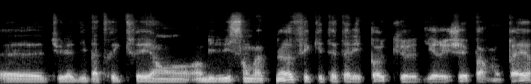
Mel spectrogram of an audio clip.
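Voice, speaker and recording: A man talks at a moderate pace with hardly any pauses. The sound is dry and close, with no echo. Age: 60s. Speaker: company chairman. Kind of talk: interview.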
